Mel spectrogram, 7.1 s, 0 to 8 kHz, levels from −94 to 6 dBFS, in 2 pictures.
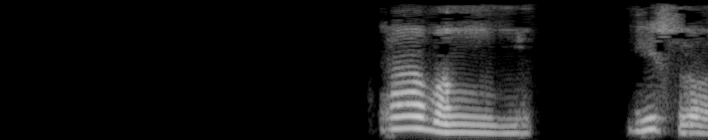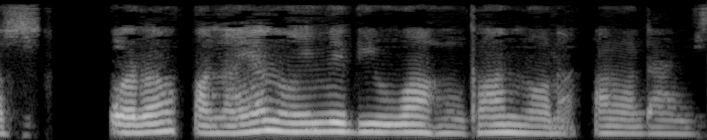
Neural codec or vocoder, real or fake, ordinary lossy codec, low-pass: codec, 24 kHz, 0.9 kbps, WavTokenizer, medium music audio release; fake; MP3, 32 kbps; 7.2 kHz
